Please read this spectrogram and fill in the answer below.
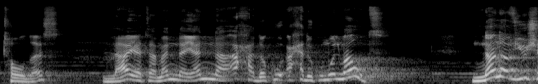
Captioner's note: Arabic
